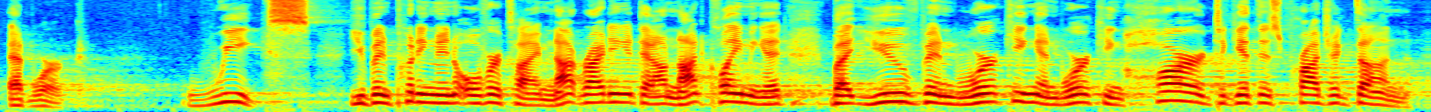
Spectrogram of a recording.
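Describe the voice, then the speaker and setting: A man preaching a sermon, telling everyday stories at an unhurried pace and building to emphatic bursts. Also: fairly high pitch. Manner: slow, storytelling delivery with rising emphatic bursts. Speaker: pastor. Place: church sanctuary. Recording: long reverb of a church hall.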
